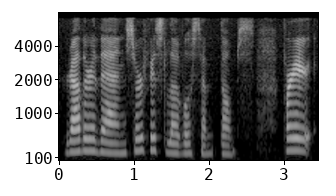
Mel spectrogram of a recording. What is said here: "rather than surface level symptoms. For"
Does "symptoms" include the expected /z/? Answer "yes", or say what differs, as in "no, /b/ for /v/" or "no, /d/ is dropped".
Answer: no, /s/ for /z/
